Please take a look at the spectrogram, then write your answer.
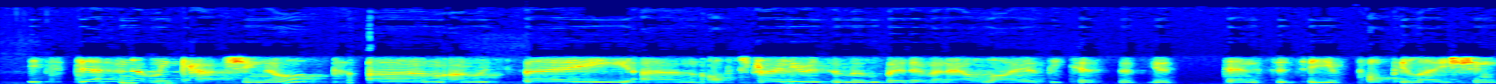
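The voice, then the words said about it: Non-native English accent. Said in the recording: “I can tell by your accent that you're not a native”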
